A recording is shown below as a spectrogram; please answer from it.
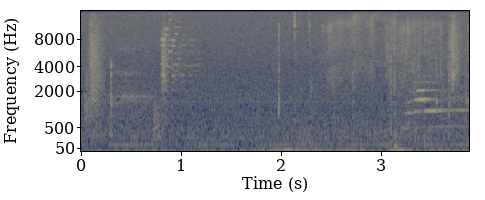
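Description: A cat meowing in the colony-building video game RimWorld, a few faint short meows scattered over quiet low background hum, no speech on top.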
